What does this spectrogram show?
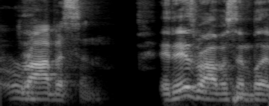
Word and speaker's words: Robison: I say Robison. That's what I thought. No, Robison.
